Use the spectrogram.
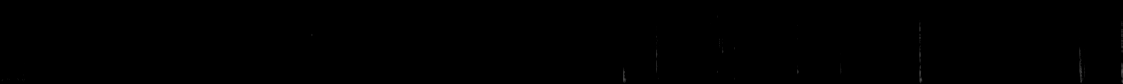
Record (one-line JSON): {"cough_length": "11.2 s", "cough_amplitude": 960, "cough_signal_mean_std_ratio": 0.28, "survey_phase": "beta (2021-08-13 to 2022-03-07)", "age": "65+", "gender": "Female", "wearing_mask": "No", "symptom_none": true, "smoker_status": "Never smoked", "respiratory_condition_asthma": true, "respiratory_condition_other": false, "recruitment_source": "REACT", "submission_delay": "3 days", "covid_test_result": "Negative", "covid_test_method": "RT-qPCR"}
